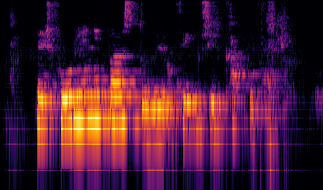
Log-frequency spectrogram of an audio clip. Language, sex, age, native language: Icelandic, female, 11, Icelandic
